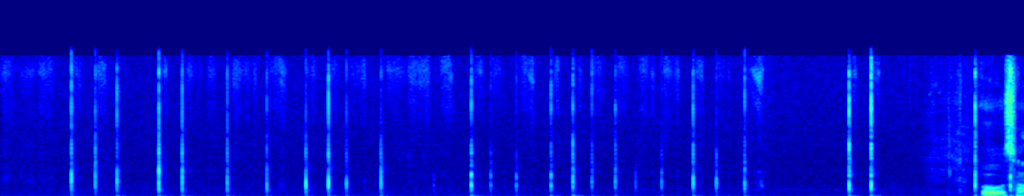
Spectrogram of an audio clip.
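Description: Chalk taps and scratches on a board in quick strokes.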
